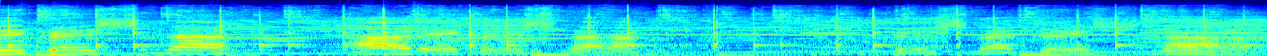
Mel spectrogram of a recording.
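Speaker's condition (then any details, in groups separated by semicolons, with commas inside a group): No condition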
